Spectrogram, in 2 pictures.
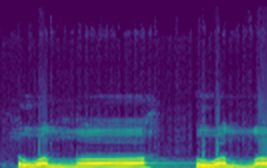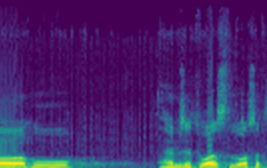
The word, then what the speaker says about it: الله: خاشعا متصدعا من خشية الله، وتلك الأمثال نضربها للناس لعلهم يتفكرون، هاء ضمه واو فتح واء هو اسم الجلالة، لا يتهجى تأدبا مع تغليظ اللام لأنها جاءت بعد حرف مفتوح، هو الله هو الله، همزة وصل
